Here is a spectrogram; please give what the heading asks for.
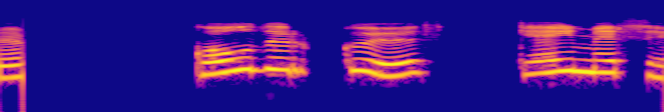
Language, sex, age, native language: Icelandic, male, 9, Icelandic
